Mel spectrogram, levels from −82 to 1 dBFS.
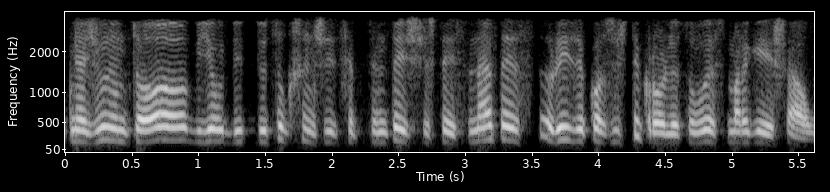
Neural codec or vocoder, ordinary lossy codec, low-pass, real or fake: codec, 16 kHz in and 24 kHz out, 1 kbps, XY-Tokenizer; MP3, 32 kbps; 3.6 kHz; fake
